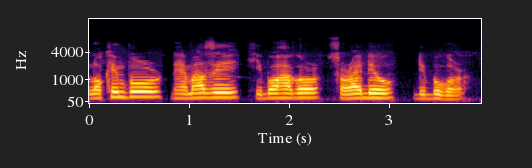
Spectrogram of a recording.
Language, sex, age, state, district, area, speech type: Assamese, male, 45-60, Assam, Dhemaji, rural, spontaneous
